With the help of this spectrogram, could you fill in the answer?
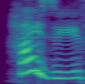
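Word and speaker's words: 孩子: The pronunciation Heisy flows with a rising tone followed by a neutral tone like a child's voice calling out to their parents.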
